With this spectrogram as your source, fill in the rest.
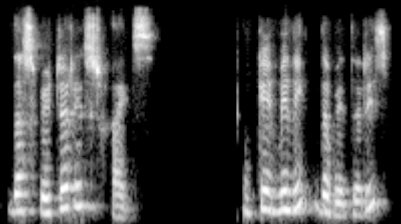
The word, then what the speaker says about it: heiß: It is called as SZ in German and it is pronounced as double S.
